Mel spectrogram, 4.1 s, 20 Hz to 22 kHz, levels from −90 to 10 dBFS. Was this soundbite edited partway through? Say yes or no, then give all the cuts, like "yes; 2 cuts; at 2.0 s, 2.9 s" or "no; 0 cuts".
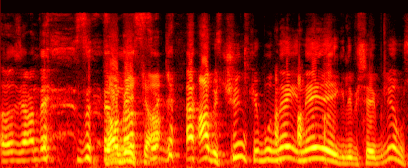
no; 0 cuts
